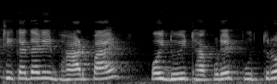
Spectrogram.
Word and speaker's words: ঠাকুর: তাই গ্রামের মানুষ তাদের ঠাকুর বলে ডাকে সাহেবরা সঠিক উচ্চারণ করতে পারে না বলে তারা বলে টেগোর কুশারী ও পীরালি পরিচয়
